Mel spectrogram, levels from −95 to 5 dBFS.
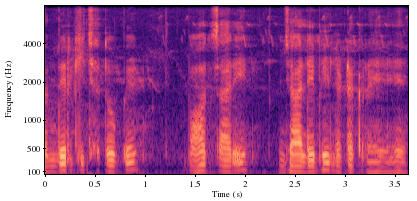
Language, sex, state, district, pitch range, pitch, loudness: Hindi, male, Bihar, Saharsa, 90-105 Hz, 100 Hz, -19 LUFS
